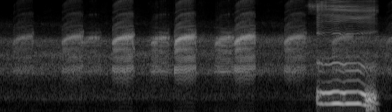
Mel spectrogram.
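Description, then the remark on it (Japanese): Frogs croak at a frog exhibition hall in a steady rhythmic series of about eight bursts, then a louder, deeper drawn-out croak closes the sequence. No one speaks. “ゲロゲロ言ってる。”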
